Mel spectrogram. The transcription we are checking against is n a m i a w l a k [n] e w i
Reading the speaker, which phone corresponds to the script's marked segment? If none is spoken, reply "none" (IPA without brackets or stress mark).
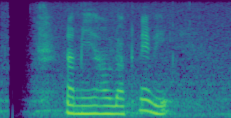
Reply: n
